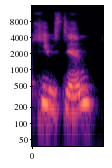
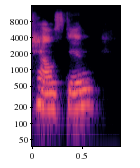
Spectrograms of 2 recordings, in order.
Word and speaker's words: Houston: I live in Houston County, which looks like Houston, but it's pronounced Houston.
